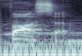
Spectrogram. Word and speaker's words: fossa: Anyone who had a childhood like mine would pronounce it the same way I've been doing. But if you follow the Attenborough rule, Sir David would have had you saying Fossa.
